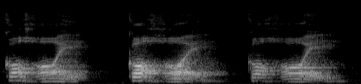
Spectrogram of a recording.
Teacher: Uma tem um som de vogal, vogal mesmo, com peso de vogal, com som de vogal, e a outra, o i, tem um som de semivogal. · A vogal, ela tem um som aberto e a semivogal, ela é mais tímida, tem um som mais fraco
